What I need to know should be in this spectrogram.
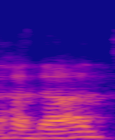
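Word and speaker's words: Jadad: common um scales is the haddad scale you may have heard of it it's spelled as j-a-d-a-d dr haddad himself came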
